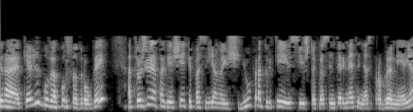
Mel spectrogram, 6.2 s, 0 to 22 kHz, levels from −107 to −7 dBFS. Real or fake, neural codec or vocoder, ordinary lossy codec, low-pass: fake; codec, 16 kHz, 2 kbps, X-Codec, HuBERT features, trained on general audio; MP3, 24 kbps; 7.2 kHz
